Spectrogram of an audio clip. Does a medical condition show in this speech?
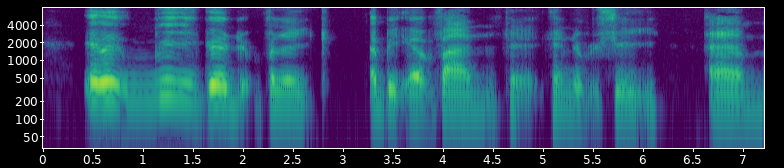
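Yes: cerebral palsy.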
